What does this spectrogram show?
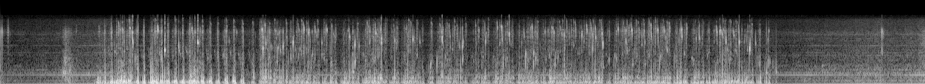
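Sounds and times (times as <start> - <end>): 
bong hit bubbling: 1.0 - 7.8.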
